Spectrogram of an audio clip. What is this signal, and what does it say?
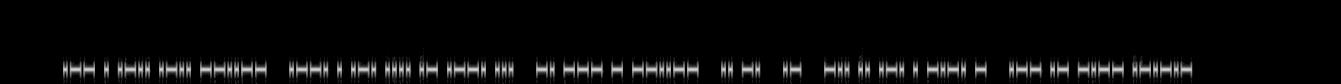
Morse code, heard as a keyed tone, about 34 wpm, 700 Hz. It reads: WELL, PERHAPS NOT, IN A DIRECT WAY.
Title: Sentences from Top 1000 Words - Review Part 2 - 35wpm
